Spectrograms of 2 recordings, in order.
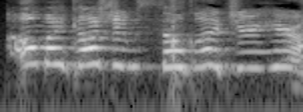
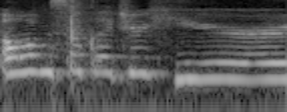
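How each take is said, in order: First: It is said with high, excited energy. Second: It is said with low, subdued energy.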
